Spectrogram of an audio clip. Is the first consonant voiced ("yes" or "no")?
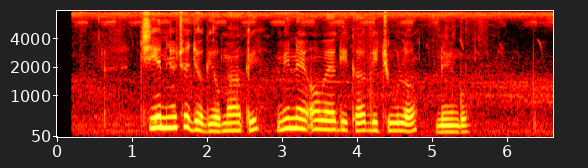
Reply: no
